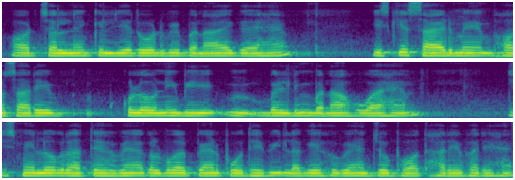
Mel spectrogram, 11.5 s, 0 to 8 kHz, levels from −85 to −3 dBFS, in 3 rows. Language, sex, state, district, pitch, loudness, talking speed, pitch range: Hindi, male, Uttar Pradesh, Muzaffarnagar, 145 Hz, -14 LUFS, 200 wpm, 140-145 Hz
